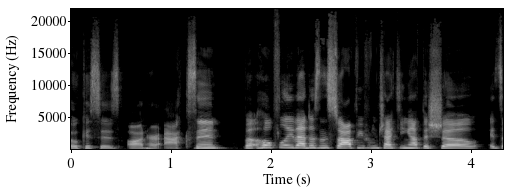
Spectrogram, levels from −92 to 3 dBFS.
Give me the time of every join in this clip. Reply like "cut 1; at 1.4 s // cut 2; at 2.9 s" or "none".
cut 1; at 1.7 s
